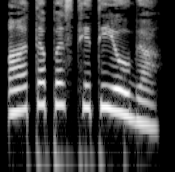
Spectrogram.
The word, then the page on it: ಆತಪಸ್ಥಿತಿಯೋಗ: Kannada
